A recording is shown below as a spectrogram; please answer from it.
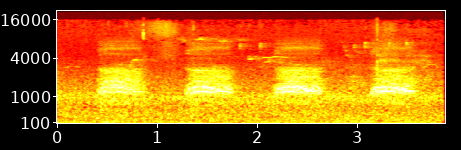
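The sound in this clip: A crow caws four times in a steady, evenly spaced rhythm. Each harsh, nasal call rises clearly over a constant hiss of background noise on a morning full of bird activity near garden feeders.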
